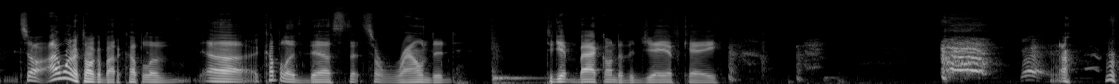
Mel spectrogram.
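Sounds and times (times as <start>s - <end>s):
speech: 0.2s - 7.4s, 10.6s - 11.1s
person coughing after something went down wrong: 7.3s - 8.3s, 9.4s - 10.1s.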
